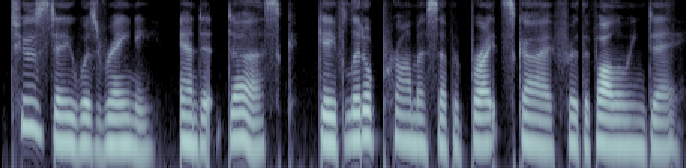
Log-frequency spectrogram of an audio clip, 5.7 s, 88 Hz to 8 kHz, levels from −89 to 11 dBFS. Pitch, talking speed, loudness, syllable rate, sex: 170 Hz, 180 wpm, -19 LUFS, 4.5 syllables/s, female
